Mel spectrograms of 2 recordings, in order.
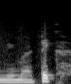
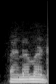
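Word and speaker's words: pneumatic: this control can बी न्यूमेटिक अच्छा ये न्यूमेटिक है इसको पनामिक नहीं बढना इसमें प साइलेंट है ठीक है मैकेनिकल और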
